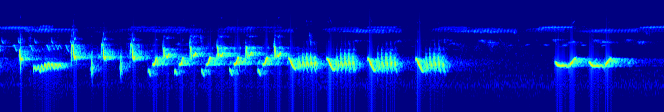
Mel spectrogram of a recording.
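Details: Mockingbird singing a varied, rapid series of repeated chirped and slurred notes, phrases changing every few repetitions, with a faint high whistle running above and a short pause before a final pair of rising notes.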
